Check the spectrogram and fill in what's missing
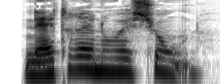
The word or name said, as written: natrenovation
